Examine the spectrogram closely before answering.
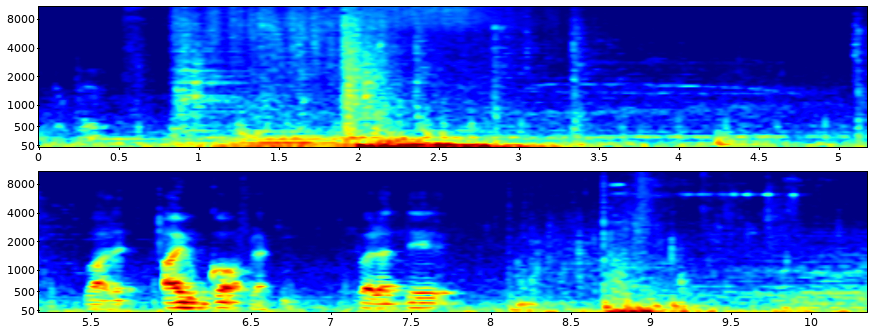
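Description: Game sound effects crackle and boom.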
